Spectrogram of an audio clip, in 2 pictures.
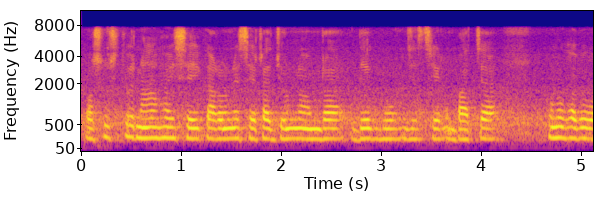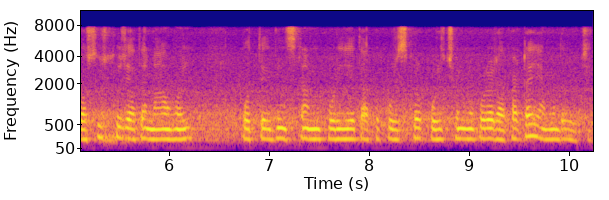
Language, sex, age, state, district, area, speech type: Bengali, female, 30-45, West Bengal, Purba Bardhaman, urban, spontaneous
